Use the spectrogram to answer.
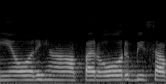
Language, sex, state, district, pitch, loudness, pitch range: Hindi, female, Uttar Pradesh, Varanasi, 205 Hz, -28 LUFS, 200-215 Hz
